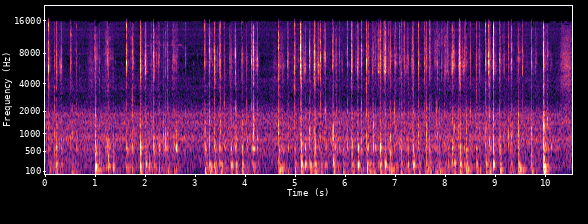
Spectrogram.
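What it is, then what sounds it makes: Plastic laptop keyboard. Black plastic chiclet keys on an Acer Chromebook C20 (2014) laptop keyboard are tapped rapidly by the fingertips of both hands. The result is a steady stream of short, dry clicks with bright edges and soft low thuds beneath, broken by a few brief pauses.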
